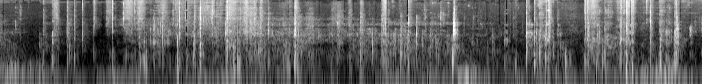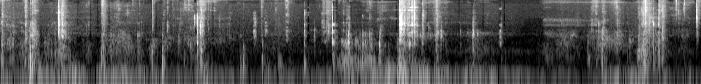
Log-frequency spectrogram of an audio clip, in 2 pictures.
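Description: Irregular crunching and clinking of footsteps on loose rock scree, with a steady low rumble underneath.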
